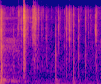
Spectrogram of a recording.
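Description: Light plastic clicks and taps from handling a clear acrylic stamping block and a sheet of clear stamps on a planner page, with one sharper click about half a second in.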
